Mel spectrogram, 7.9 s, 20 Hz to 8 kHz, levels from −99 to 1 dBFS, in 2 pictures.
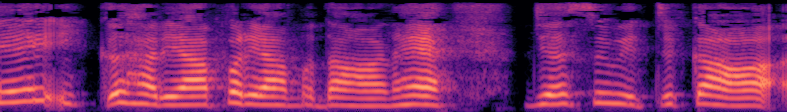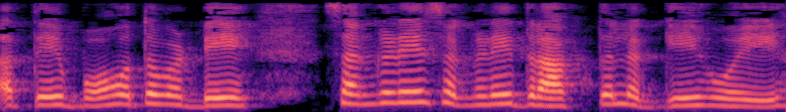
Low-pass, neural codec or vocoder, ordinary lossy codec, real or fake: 7.2 kHz; codec, 16 kHz, 4.8 kbps, FACodec; MP3, 32 kbps; fake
